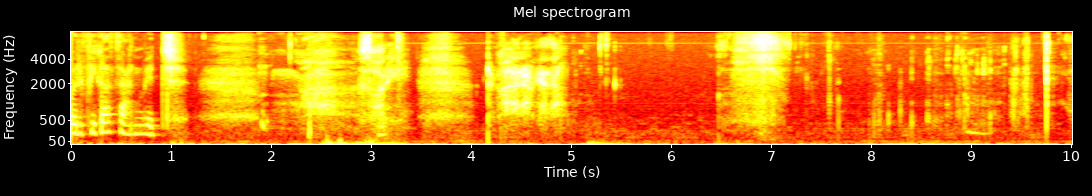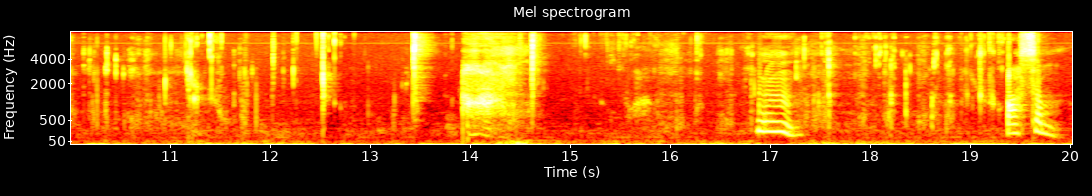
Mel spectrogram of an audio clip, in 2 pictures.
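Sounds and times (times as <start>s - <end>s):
chewing and biting food: 6.5s - 13.9s, 14.6s - 19.4s
wet mouth clicks: 13.4s - 13.6s.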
